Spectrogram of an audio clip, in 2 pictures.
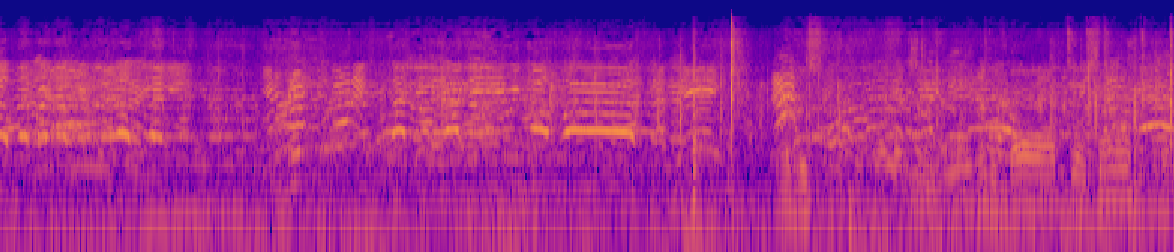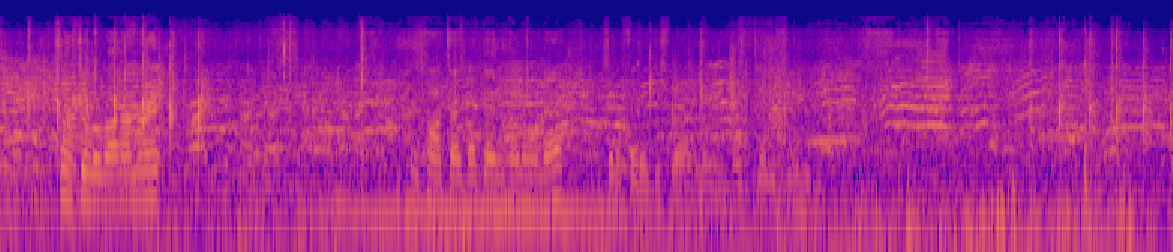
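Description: Women and girls nearby cheer and shout with excitement.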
